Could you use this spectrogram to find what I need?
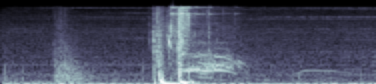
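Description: A suppressed gun fires a single muffled shot.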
